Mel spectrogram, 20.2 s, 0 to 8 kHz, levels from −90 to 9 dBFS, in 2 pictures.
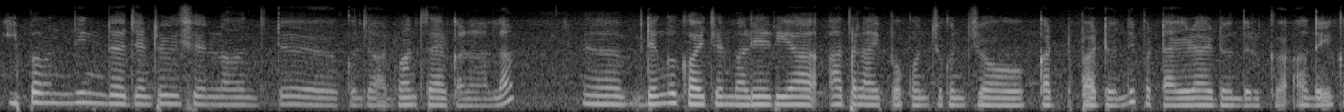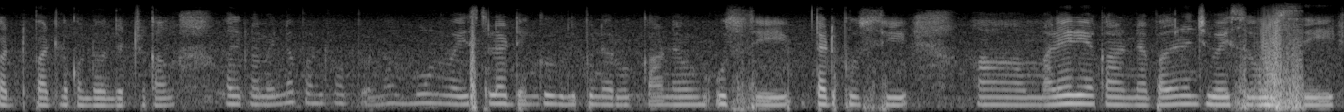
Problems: none marked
